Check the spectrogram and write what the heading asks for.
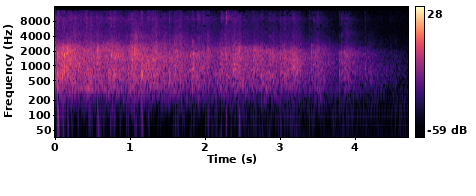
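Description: Sustained audience applause, a dense wash of many hands clapping that holds steady and then gradually fades out toward the end, with no talking over it.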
